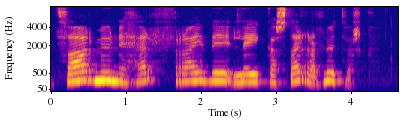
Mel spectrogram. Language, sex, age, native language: Icelandic, female, 40-49, Icelandic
